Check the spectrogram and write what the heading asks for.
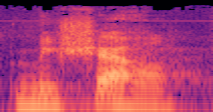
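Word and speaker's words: Michal: Now, it's spelled Michael, but it's Michelle.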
